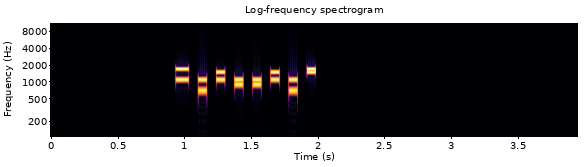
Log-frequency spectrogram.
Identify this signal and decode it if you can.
Multi-frequency trunk signalling (R1, as on North American trunks), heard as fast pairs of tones, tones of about 70 ms. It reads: KP 293392 ST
